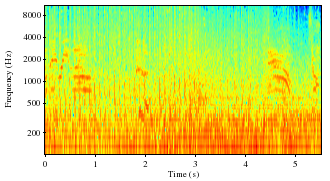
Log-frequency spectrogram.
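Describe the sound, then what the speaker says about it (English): Gunfire in Mafia: Definitive Edition, bursts of shots crackling over a dense rumbling battle backdrop, moderately loud, with brief voice-like calls in the mix. "Shoot out their gun when there's a break in the fire!"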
